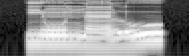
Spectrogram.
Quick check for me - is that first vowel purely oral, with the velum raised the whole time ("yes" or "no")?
no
